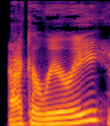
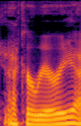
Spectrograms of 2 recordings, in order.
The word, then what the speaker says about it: Akureyri: And then you went to, and I'm going to butcher it now for you, Akureyri, Iceland? – Akureyri. – Akureyri, Iceland.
